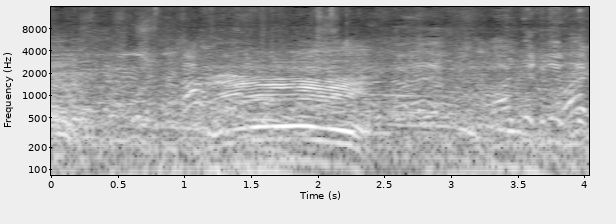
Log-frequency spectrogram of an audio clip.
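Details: A lean, bony dairy cow lowing at Ambari cattle market in Bangladesh: one long, tonal moo lasting about a second, with a low harmonic band, over a steady murmur of market crowd noise and men talking about the cattle.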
